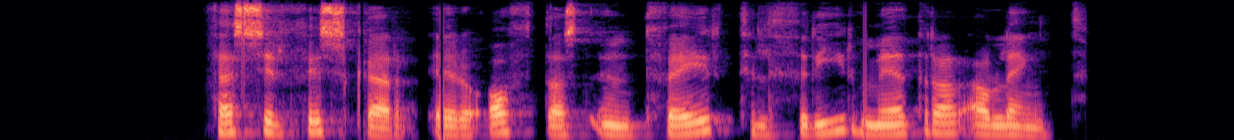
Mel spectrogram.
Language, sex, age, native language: Icelandic, male, 20-29, Icelandic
